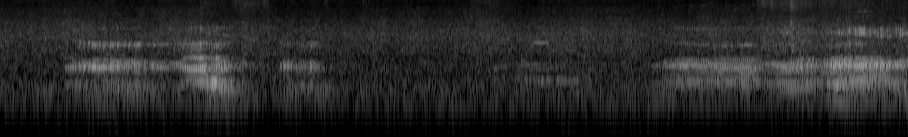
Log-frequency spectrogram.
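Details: A male sea lion at an aquarium gives drawn-out, wavering, harmonic moans in bursts, rising and falling like a rough song.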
